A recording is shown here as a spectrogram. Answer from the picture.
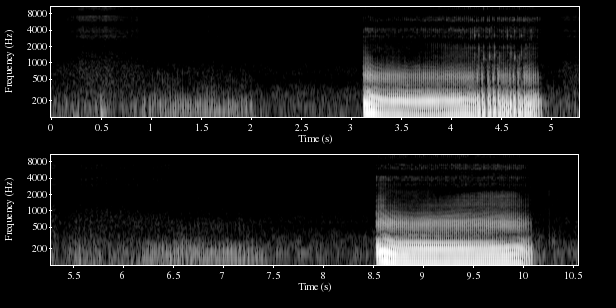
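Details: Sleeping English Bulldog giving two loud, throaty, low-pitched snores of roughly two seconds each, with gentle wheezy breathing between them indoors.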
